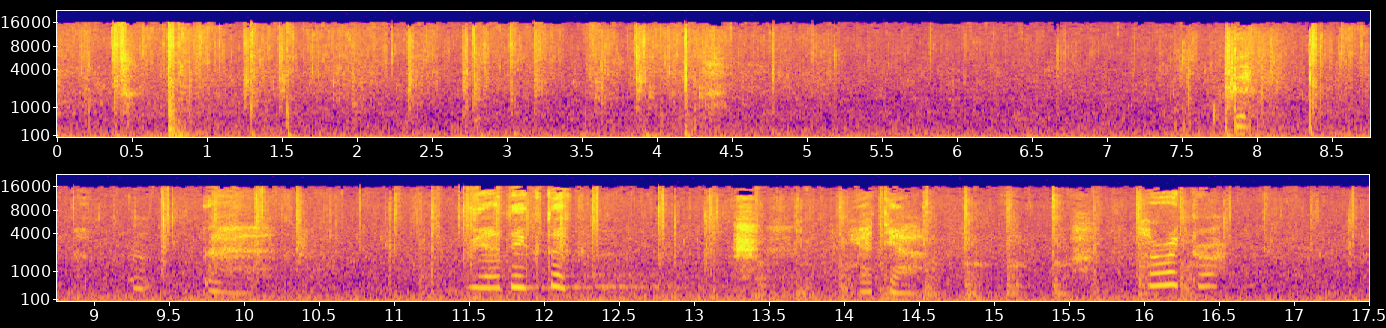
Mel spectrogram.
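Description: A boy's footsteps tap on stone.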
